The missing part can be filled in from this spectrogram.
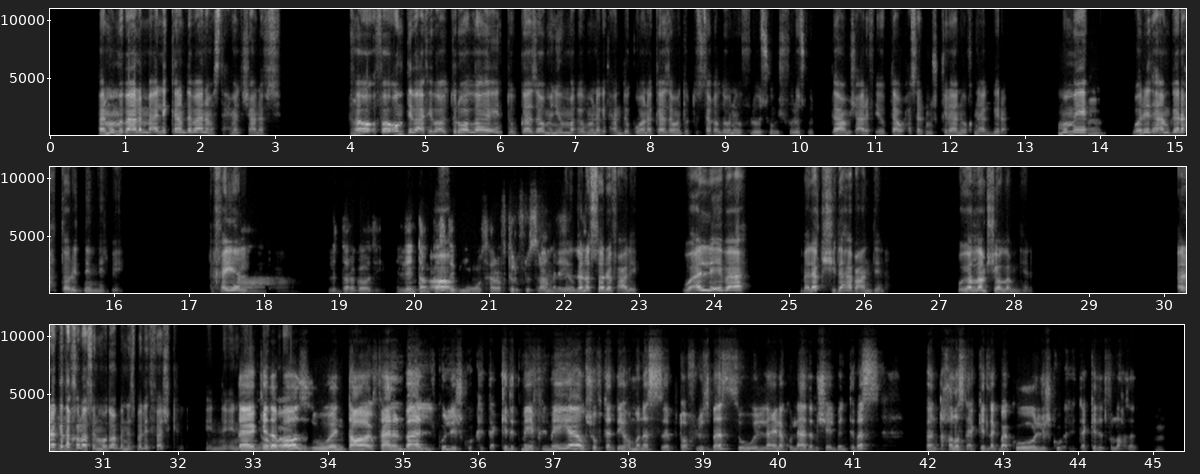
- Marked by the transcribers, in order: other background noise
- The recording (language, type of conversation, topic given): Arabic, podcast, إزاي تقدر تبتدي صفحة جديدة بعد تجربة اجتماعية وجعتك؟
